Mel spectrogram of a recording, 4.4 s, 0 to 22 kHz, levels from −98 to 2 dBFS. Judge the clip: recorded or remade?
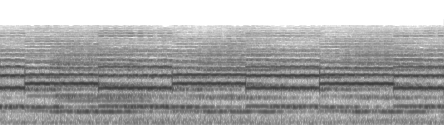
recorded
